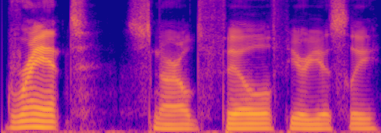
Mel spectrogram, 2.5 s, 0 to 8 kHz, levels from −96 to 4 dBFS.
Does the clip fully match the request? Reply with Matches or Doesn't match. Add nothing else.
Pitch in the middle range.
Doesn't match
